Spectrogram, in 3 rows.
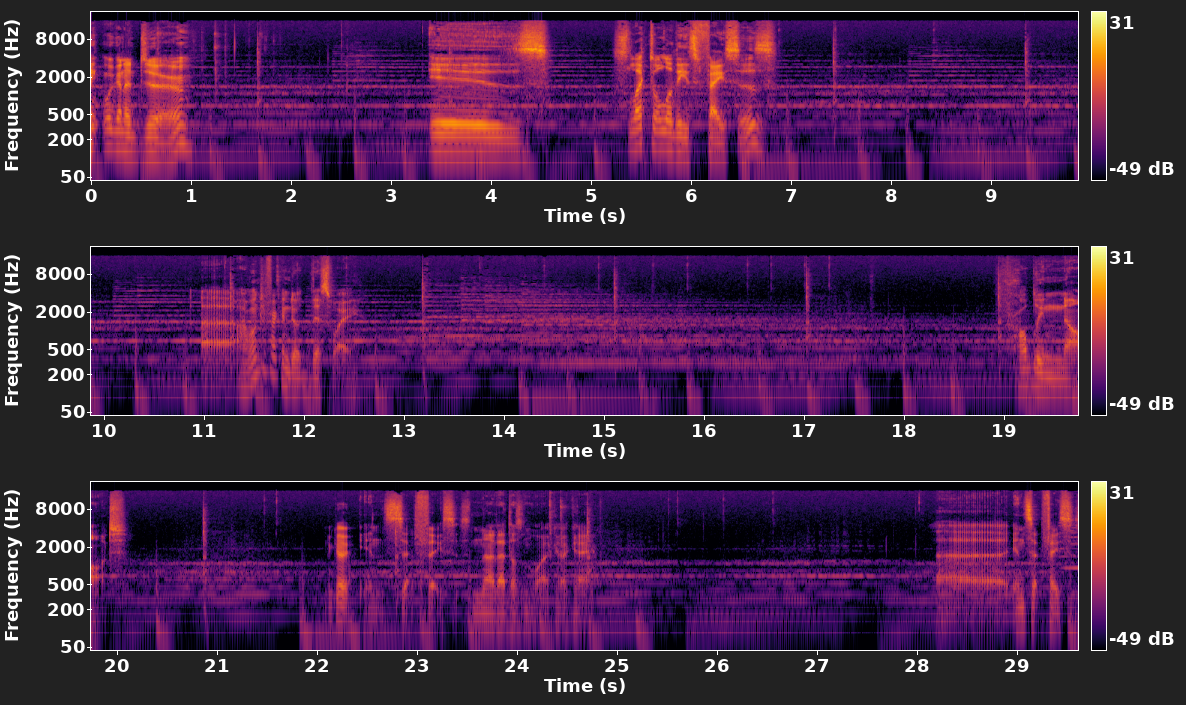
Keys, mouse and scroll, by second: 0.0 scroll down 4, 0.3 scroll up 2, 0.7 shift+right click, 0.7 shift+middle click, 1.2 Tab, 1.5 right click, 1.5 middle click, 2.0 scroll up 2, 4.3-12.4 drag, 13.7 ctrl+click, 21.5 click, 24.4 ctrl+z, 25.5 click.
